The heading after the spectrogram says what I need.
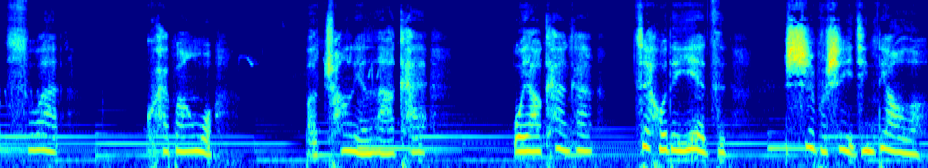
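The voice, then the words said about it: Weak, feeble voice. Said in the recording (Chinese): “用虚弱的声音说”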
